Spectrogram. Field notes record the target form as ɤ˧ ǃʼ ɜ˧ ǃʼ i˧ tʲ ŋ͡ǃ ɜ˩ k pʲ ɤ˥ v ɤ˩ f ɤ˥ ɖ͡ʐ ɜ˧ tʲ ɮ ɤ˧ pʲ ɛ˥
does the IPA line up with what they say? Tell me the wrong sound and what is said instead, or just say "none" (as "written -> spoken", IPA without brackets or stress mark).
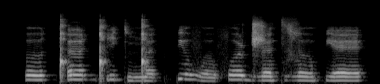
none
